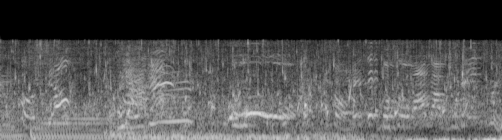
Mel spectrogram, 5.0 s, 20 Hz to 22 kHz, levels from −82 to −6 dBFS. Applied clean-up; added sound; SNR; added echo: none; Stream; 3 dB; none.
